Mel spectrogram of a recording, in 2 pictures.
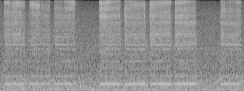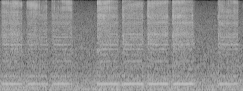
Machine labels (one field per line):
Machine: slide rail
